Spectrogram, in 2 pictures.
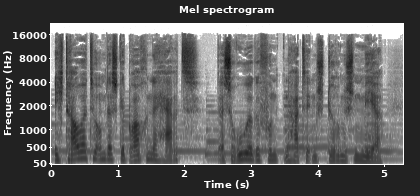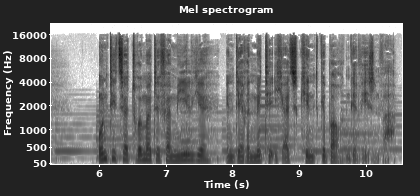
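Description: An actor playing a gentleman who recounts his own past with earnest, dramatic gravity in a literary radio drama. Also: medium pitch, a little slow, lightly acted. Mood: sorrowful. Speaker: first-person narrator. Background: music.

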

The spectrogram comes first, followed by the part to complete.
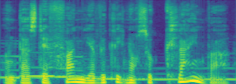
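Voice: deep voice, lively intonation, moderate pace, gravelly. A narrator reading literary prose in a radio drama in a solemn storytelling manner. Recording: loud flute music behind the voice.

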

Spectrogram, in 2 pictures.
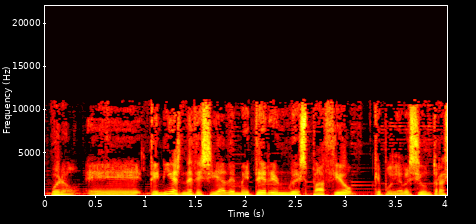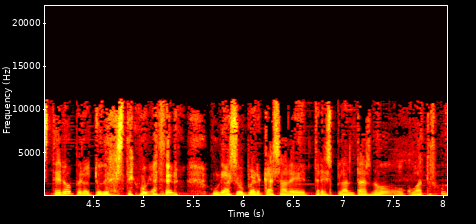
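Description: A man's voice: a little high, a little fast, a little mellow, soft background music. A man with a Spanish accent from Aragon hosting a casual radio interview in an informal, colloquial way. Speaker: radio show host.

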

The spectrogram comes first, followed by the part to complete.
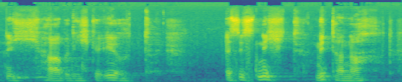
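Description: Slow, deep-voiced muddled academician. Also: male voice, background noise. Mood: ponderous. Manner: ponderous, hesitant. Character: slow, ponderous, muddled male academy guest. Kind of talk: absurdist comic radio play acting.

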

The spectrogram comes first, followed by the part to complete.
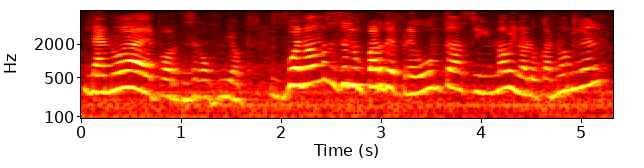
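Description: A woman's voice: high voice, expressive, a little fast. An Argentine woman asking questions as an informal radio interviewer. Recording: noisy room, distant microphone.

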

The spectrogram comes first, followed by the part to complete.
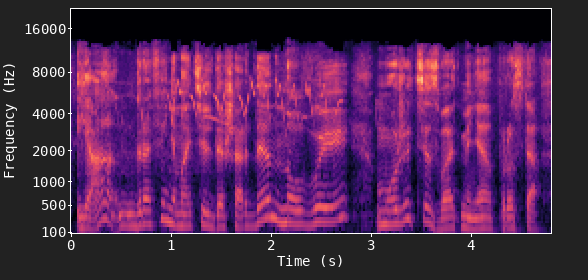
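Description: A woman's voice: on the low side, expressive, measured pace, slight background noise. A woman playing a free-spirited, chatty old countess in a radio play, coaxing and playful. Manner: playful, coaxing, sweeping swings of tone. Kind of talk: theatrical radio drama acting.

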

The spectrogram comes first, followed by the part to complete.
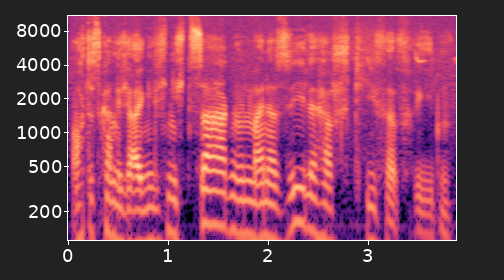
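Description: An actor playing a courteous, wry landscape painter in a 1950s radio play, dry and ironic, with some hesitation. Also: male voice, medium pitch, very animated, a little fast, a little hiss or hum, close to an everyday voice. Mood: politely gallant. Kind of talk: 1950s German radio play, narration and dialogue.

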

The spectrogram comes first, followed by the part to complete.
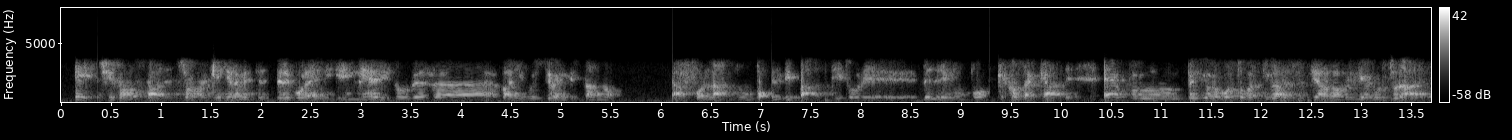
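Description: A man, a theatre critic giving a discursive spoken briefing on radio. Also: medium pitch. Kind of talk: spoken cultural news briefing. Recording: roomy, tinny phone line.

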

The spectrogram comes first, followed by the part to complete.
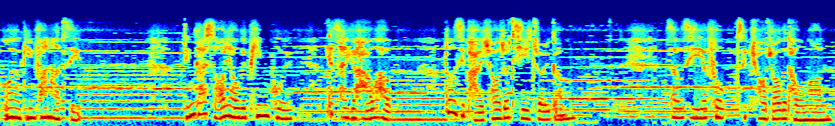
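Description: A woman's voice: medium pitch, a little slow, long pauses, close to an everyday voice. Wistful young Hong Kong woman, acted by a woman. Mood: wistful reflection. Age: young adult. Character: wistful, guarded 22-year-old daughter in love. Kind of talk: radio drama acting and narration. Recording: dull 1990s radio recording under music. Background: guitar music.

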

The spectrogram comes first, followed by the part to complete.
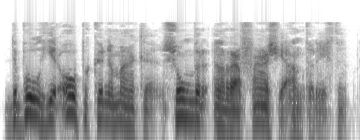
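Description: A man playing a seasoned police detective in an audiobook, serious and careful, speaking in a measured, earnest way. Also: medium pitch, big pitch swings, a little mellow, breathy edge, dry recording. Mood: probing.

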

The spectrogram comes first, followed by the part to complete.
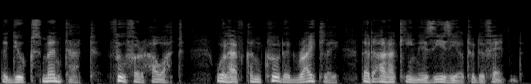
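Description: A man's voice: animated, normal speed, a little mellow, slightly rough, no echo. A man voicing a clever, supercilious male adviser in an audiobook, laying out schemes in precise, formal speech. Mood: coolly analytical. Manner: precise, formal, higher-pitched exposition. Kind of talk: audiobook character acting.

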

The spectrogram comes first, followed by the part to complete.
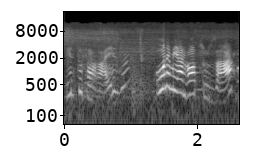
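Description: Sharp, high-voiced scolding fiancée. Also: female voice, very animated, brisk, slight background noise, heavily acted. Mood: reproachful. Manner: sharp, reproachful. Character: impatient, scolding fiancée on the telephone. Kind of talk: German radio play acting.

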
